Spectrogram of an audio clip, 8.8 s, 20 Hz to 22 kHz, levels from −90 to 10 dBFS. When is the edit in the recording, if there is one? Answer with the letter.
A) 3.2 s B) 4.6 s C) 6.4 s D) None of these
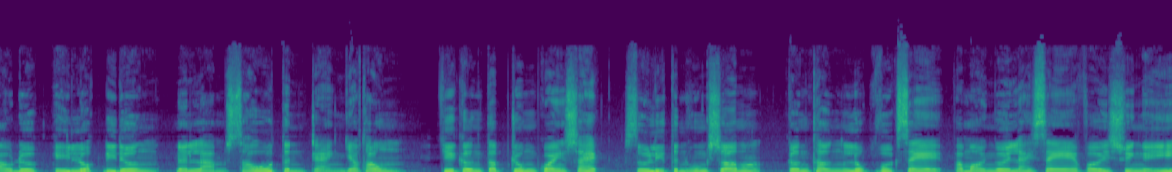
A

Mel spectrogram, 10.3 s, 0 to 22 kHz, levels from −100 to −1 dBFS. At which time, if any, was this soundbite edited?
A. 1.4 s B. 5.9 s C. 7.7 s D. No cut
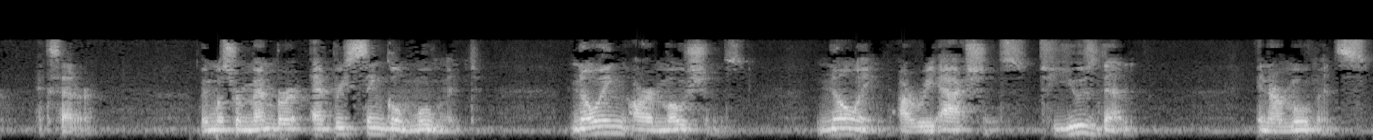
A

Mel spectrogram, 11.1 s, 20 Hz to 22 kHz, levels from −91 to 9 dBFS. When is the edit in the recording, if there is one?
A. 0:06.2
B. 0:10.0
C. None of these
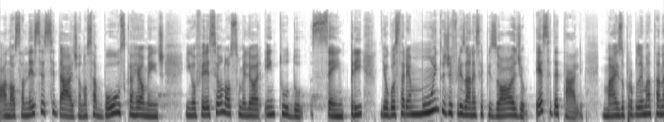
B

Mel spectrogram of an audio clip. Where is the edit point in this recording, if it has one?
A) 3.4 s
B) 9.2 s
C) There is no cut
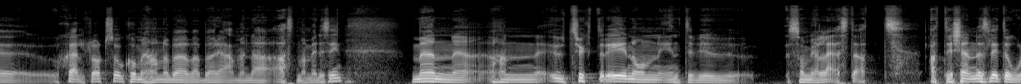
B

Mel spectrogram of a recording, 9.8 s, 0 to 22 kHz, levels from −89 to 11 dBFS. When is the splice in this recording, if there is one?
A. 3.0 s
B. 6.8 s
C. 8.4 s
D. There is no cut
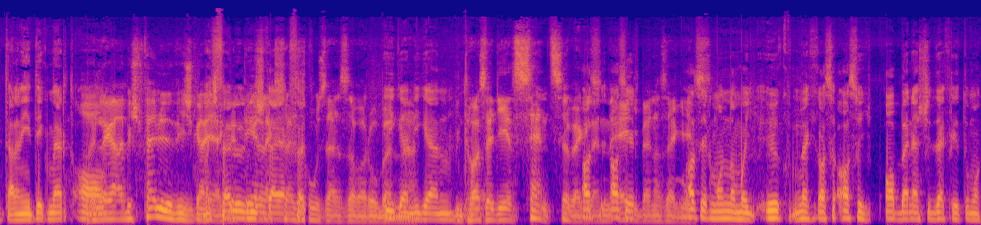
A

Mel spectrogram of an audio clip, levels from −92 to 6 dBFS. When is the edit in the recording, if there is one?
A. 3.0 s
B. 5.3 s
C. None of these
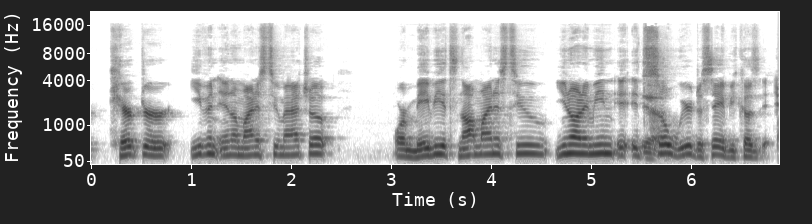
A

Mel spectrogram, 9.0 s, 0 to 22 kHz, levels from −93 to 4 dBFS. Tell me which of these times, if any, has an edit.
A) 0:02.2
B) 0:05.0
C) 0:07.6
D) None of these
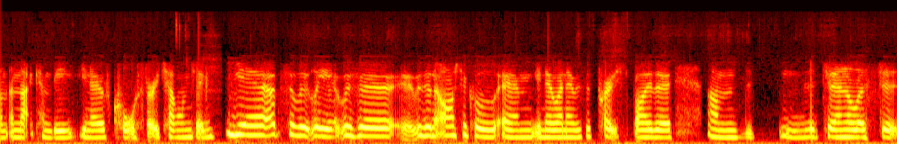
A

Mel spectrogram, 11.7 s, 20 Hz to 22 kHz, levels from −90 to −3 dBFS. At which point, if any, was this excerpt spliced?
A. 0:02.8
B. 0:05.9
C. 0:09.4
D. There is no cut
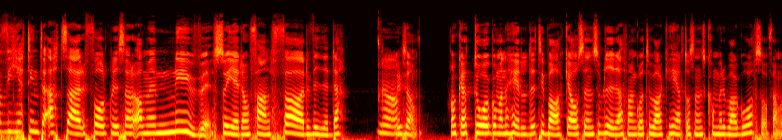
D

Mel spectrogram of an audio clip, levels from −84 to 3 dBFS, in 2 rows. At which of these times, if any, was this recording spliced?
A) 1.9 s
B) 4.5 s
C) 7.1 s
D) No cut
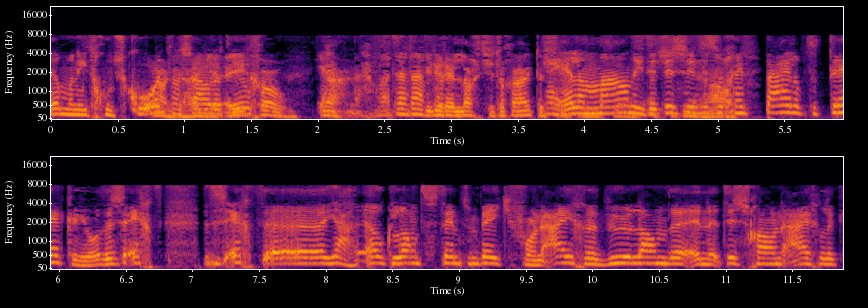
D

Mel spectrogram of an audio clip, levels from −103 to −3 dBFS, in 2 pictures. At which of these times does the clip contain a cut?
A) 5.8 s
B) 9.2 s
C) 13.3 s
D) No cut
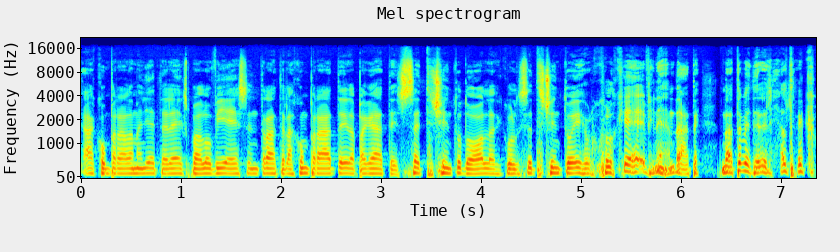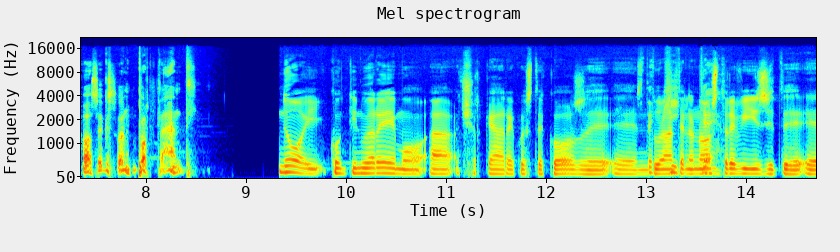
D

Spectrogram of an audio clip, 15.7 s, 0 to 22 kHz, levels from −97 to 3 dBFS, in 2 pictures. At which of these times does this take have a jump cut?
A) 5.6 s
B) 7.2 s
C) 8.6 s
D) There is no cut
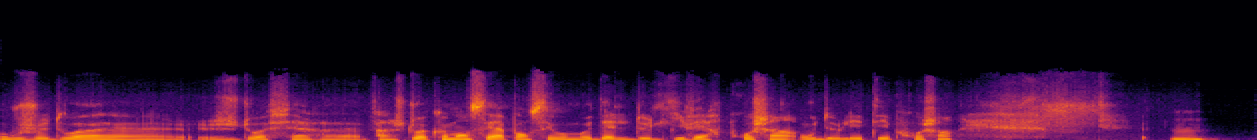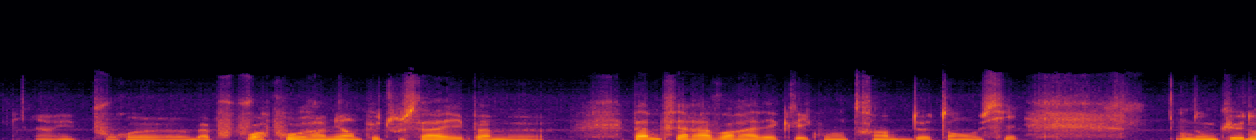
B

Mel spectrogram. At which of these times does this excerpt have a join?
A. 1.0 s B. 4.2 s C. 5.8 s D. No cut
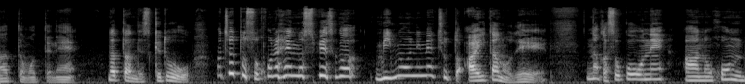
A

